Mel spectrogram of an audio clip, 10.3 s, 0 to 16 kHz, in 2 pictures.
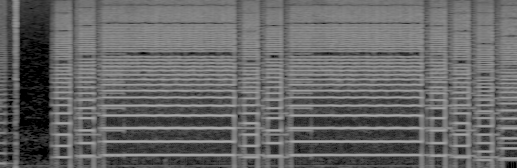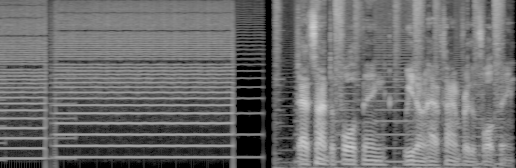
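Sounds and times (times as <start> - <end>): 
buzzy Game Boy style chiptune two-voice arrangement in square-wave notes: 0.0 - 7.9
speech: 8.2 - 10.3.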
